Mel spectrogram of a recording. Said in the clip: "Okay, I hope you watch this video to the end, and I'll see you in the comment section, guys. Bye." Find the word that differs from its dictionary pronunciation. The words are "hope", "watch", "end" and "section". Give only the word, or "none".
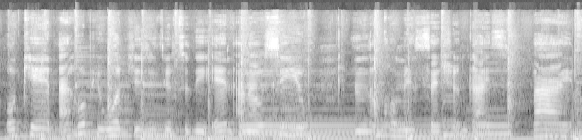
section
